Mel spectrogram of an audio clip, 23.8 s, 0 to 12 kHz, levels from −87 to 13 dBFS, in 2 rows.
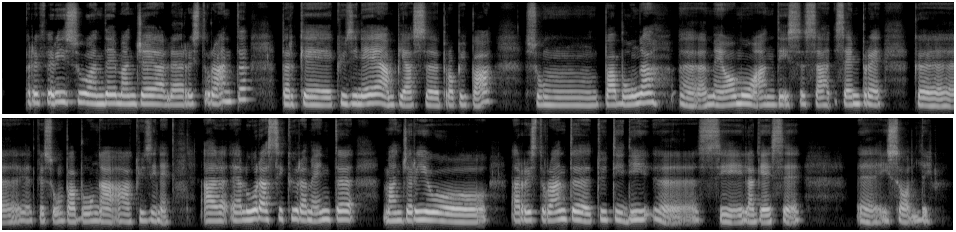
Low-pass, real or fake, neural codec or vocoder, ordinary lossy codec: none; real; none; none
